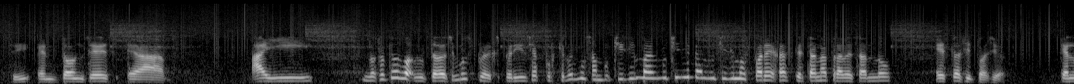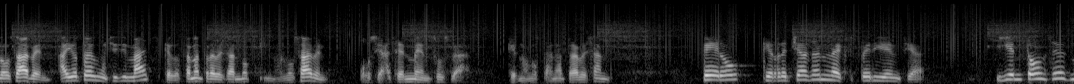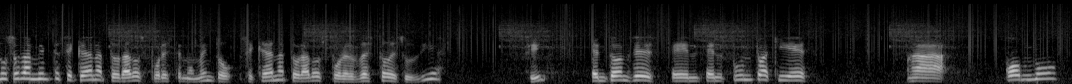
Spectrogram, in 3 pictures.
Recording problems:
phone-call audio; nothing above 3.5 kHz
hiss; faint; throughout; 20 dB below the speech
crackle, like an old record; faint; 25 dB below the speech

